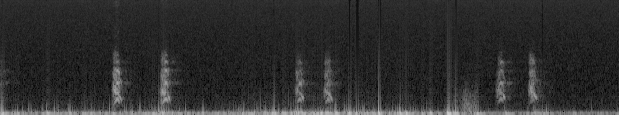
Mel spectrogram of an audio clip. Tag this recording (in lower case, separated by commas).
dog, bark, pets, canids, animal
